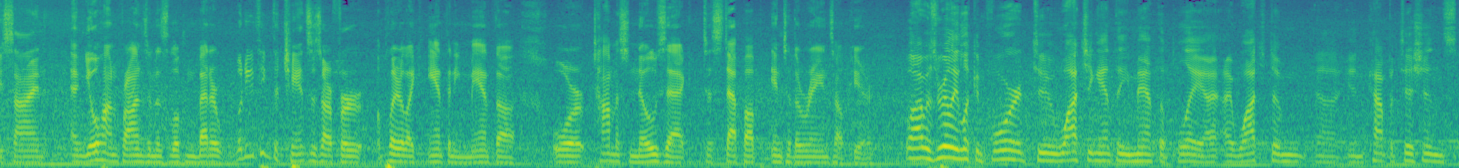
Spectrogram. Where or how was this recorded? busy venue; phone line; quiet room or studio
busy venue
